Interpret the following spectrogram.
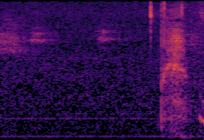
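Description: Near silence with a faint low hum, then a small mouth click and a short breath drawn in near the end, just before speech.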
